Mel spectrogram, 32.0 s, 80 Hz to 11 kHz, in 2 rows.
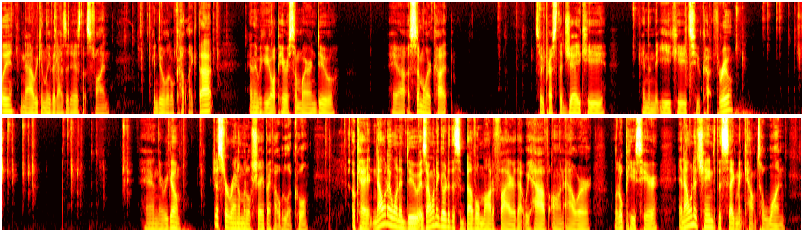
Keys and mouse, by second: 1.5-1.9 middle drag, 2.3 middle click, 3.4 KP_3, 4.4-4.8 shift+middle drag, 5.0 shift+middle click, 8.5-13.7 drag, 10.0-13.7 middle drag, 14.1 middle click, 15.6 middle click, 15.8 g, 17.3 shift+2, 17.7 middle drag, 18.3 KP_3, 19.3 shift+middle drag, 19.9 shift+middle click, 20.3-21.7 middle drag, 22.8 shift+middle drag, 23.4 middle click, 24.3 shift+middle drag, 25.9 click, 26.7 click, 26.9 click, 27.2 click, 27.5 middle click, 29.5 click, 31.6 middle drag.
